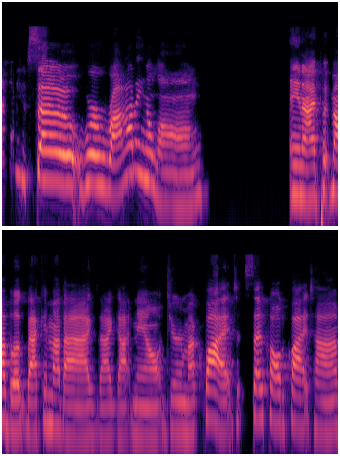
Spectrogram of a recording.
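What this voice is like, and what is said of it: Mississippi accent. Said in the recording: “people always want to know about this accent. Where are you from? I said, Mississippi.”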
